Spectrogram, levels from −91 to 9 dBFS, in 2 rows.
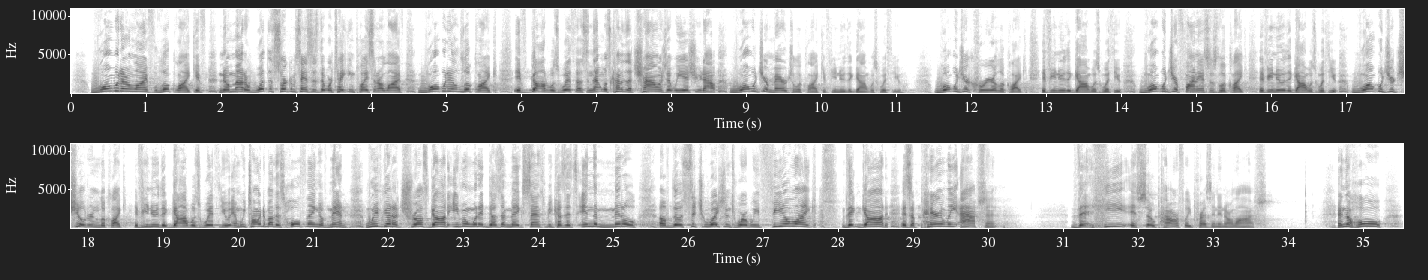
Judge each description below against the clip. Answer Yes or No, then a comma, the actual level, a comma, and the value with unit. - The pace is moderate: No, fast, 245 wpm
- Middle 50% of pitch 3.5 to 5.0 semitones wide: Yes, average, 4.5 semitones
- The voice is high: Yes, high, 220 Hz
